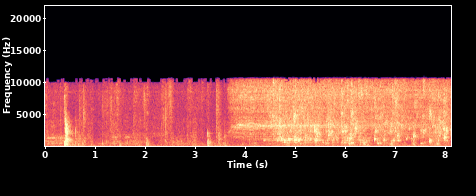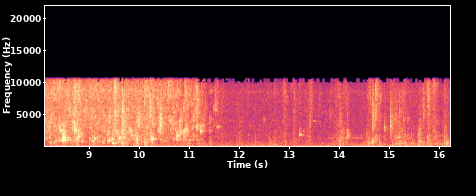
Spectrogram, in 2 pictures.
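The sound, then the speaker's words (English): Tap water runs as apple peel is rinsed under it, a steady bright splashing hiss that starts a few seconds in, continues for about eight seconds, then stops. “There we are, that's the apple peel. Now I'll just rinse it under the tap.”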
